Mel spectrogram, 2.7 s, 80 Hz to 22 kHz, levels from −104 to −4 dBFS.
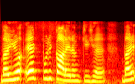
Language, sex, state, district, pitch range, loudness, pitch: Hindi, female, Haryana, Rohtak, 245-345 Hz, -15 LUFS, 280 Hz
